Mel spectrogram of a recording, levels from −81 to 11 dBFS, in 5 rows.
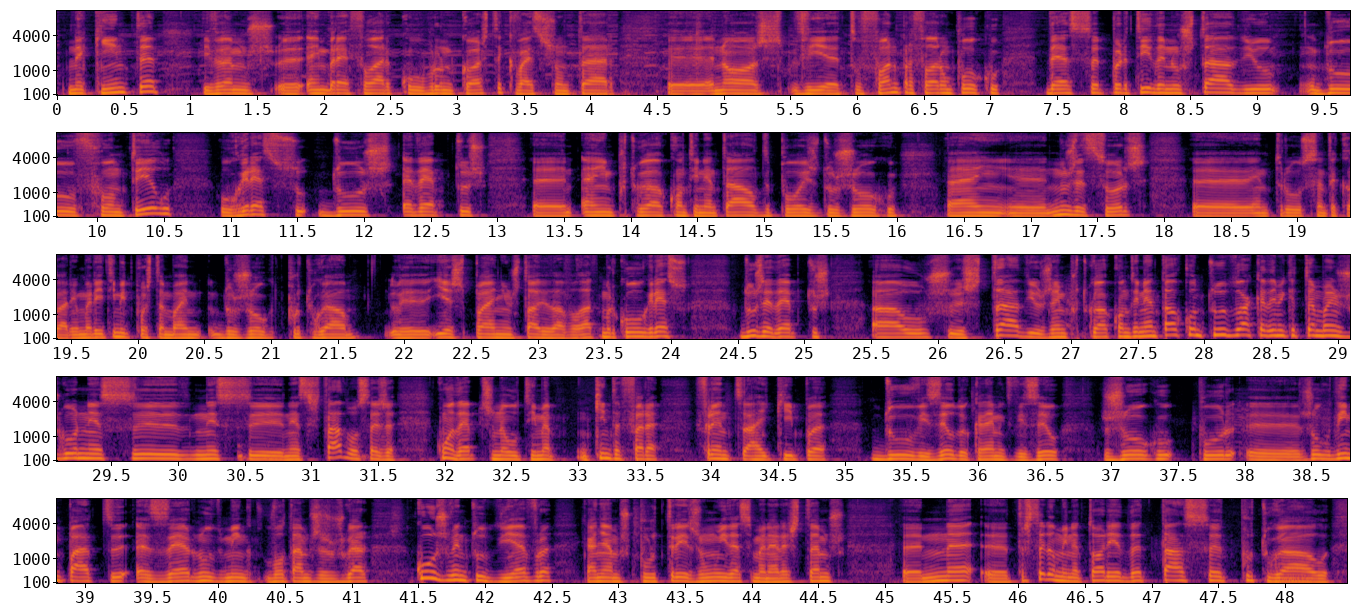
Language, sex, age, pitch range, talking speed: Portuguese, male, 20-39, 125-155 Hz, 170 wpm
